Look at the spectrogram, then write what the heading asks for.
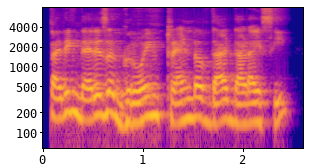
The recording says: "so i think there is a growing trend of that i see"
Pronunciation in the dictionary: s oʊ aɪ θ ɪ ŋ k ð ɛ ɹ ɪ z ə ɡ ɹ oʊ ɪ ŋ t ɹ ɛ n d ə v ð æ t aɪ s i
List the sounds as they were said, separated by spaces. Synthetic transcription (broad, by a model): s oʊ aɪ t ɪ ŋ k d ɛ ɹ ɪ z ə ɡ ɹ oʊ ɪ ŋ t ɹ ɛ n d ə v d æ t aɪ s i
